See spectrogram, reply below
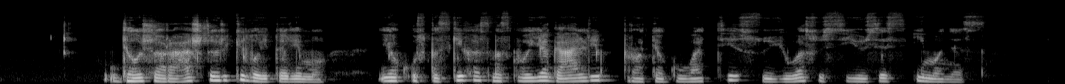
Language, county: Lithuanian, Kaunas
